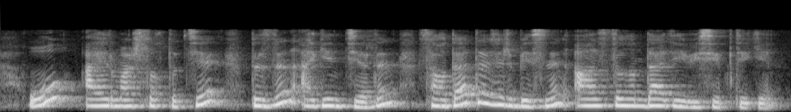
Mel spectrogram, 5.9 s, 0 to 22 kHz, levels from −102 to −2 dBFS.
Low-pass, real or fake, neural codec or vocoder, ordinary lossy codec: 7.2 kHz; real; none; none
